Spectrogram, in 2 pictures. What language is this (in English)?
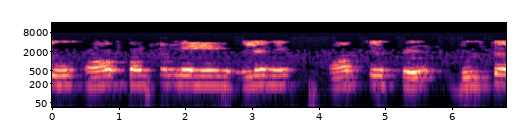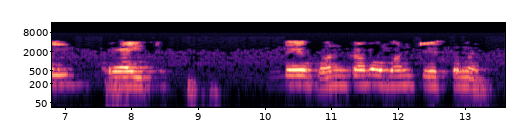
Telugu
